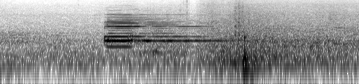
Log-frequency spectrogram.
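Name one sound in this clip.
An electronic start signal beeps sharply.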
